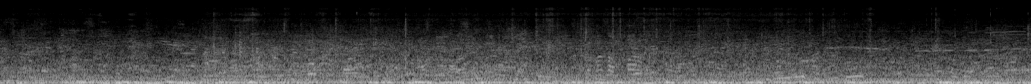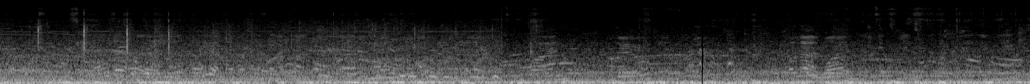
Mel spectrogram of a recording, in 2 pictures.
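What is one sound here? A crowd of men and women chatters all around outdoors.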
